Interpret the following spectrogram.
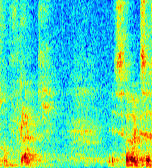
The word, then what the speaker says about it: Flaq: a sorti comme ça dans le métro on prononce son FLAC et c'est vrai que ça sonnait bien premièrement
